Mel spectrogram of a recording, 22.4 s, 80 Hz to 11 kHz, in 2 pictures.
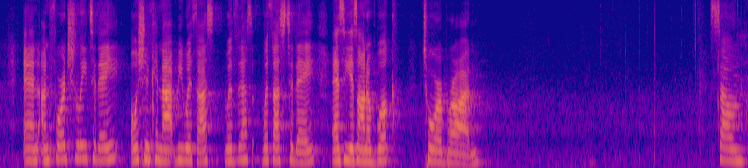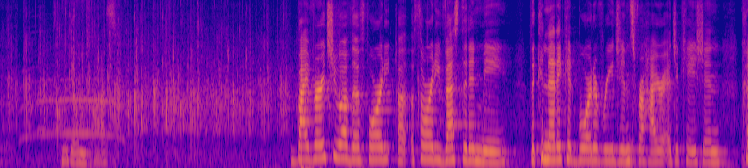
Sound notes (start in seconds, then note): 10.4 applause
